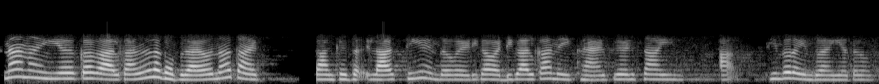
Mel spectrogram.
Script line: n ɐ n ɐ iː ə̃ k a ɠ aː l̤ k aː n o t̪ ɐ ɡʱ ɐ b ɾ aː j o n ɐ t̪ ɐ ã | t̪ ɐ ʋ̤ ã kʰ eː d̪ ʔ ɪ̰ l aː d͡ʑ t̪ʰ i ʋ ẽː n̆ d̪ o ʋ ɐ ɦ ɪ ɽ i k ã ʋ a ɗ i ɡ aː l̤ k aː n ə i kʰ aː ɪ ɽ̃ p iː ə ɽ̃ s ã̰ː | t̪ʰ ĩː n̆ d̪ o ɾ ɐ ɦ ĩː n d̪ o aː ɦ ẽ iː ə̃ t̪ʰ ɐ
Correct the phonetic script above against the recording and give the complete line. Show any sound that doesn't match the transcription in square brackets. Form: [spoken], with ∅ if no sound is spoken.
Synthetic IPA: n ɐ n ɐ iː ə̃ k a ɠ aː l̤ k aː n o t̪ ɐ ɡʱ ɐ b ɾ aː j o n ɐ t̪ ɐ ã | t̪ ɐ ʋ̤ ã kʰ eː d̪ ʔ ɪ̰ l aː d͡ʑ t̪ʰ i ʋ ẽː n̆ d̪ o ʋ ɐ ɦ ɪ ɽ i k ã ʋ [ɐ] ɗ i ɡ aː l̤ k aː n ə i kʰ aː ɪ ɽ̃ p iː ə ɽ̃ s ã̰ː | t̪ʰ ĩː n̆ d̪ o ɾ ɐ ɦ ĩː n d̪ o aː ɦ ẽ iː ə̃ [t̪] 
